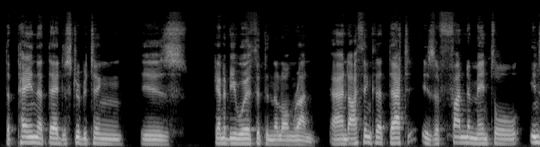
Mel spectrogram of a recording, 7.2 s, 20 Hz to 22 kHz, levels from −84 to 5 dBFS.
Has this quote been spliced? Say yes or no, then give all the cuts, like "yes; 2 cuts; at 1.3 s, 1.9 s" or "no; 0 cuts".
yes; 2 cuts; at 1.7 s, 4.3 s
